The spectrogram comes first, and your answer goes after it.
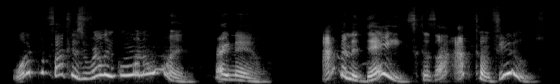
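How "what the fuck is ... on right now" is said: shocked disbelief. Retold or imitated. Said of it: "So I'm like".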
